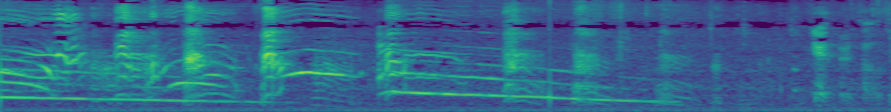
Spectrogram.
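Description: Rottweiler puppies howl together in long, wavering, slowly falling notes that overlap.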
